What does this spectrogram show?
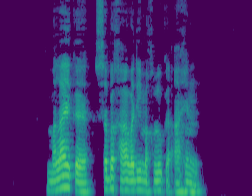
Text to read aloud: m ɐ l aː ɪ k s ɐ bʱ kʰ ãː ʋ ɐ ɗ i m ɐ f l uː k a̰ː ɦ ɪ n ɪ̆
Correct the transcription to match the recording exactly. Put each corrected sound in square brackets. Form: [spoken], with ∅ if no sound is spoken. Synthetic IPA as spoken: m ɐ l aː ɪ k s ɐ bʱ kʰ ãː ʋ ɐ ɗ i m ɐ [x] l uː k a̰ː ɦ ɪ n ɪ̆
